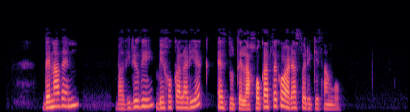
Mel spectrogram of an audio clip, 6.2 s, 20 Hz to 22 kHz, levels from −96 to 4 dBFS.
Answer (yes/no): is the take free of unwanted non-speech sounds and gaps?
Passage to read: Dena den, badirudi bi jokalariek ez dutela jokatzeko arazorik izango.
yes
